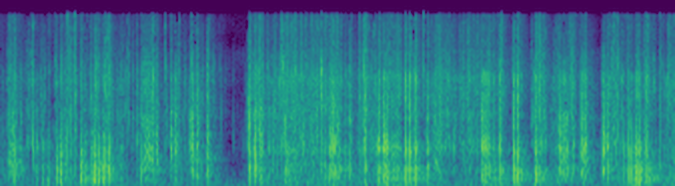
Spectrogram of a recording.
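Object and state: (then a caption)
Thin plastic bag. A thin white plastic carrier bag with a printed logo is held close and crumpled and crinkled between fingertips with long red-painted nails. Dense, crisp crackling and rustling fills the clip in rapid bursts, bright with almost no low end, broken by a brief near-silent pause just past two seconds before the crinkling resumes.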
